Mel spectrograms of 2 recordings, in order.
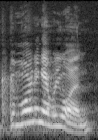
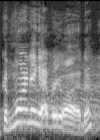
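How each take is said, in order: First: It is said with ordinary, lower energy. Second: It is said with more energy and loudness.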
